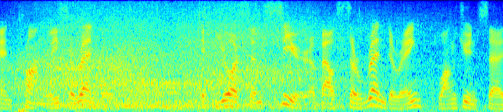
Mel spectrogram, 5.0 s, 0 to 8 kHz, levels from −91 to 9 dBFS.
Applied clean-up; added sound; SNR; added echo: none; Rain / Dog; 3 dB; none.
